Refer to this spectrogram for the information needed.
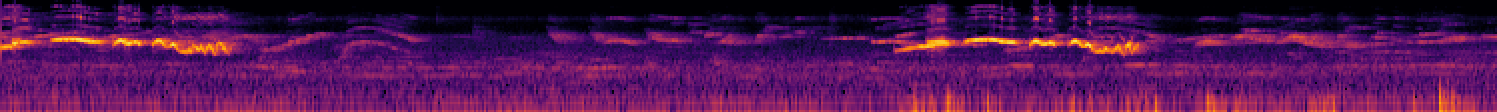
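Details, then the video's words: Oriental magpie-robin (kacer) song from a recording meant to train pet birds: two bursts of rich whistled, warbling phrases with rapid slurred notes and sharp high chips, separated by a quiet pause. "SUARA KICAUAN BURUNG KACER TERBAIK"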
